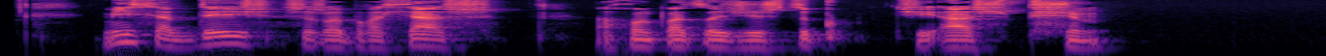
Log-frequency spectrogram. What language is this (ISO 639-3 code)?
kbd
